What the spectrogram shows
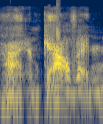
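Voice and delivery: tiny, very high, squeaky gremlin voice. Guessing aloud how a cartoon character sounds: Calvin voice. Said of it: "I bet Calvin sounds like".

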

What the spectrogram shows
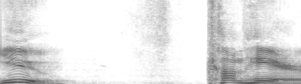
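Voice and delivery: voice as if through a helmet speaker, behind a mask. Describing the stormtroopers' voice lines to another speaker: imitating stormtrooper helmet voice. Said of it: "sounds like the stormtrooper, like, voice in the helmet".

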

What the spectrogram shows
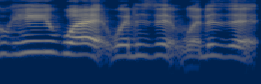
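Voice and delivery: put-on panicked, urgent, pressing tone. Retelling a woman's reply when a man distracts her, acting panicked. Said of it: "And she's so panicked".

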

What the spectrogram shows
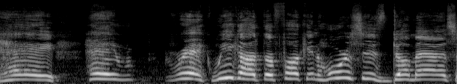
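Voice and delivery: acted, high, jeering, taunting holler from afar. Retelling a movie scene, a character shouting over to another: imitating Benny's taunting shout. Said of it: "Benny taunt-, shouts over".

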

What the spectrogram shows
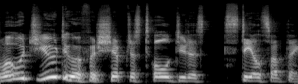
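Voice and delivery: loud, high, big put-on indignation. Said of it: "affects a very, like, indignant".

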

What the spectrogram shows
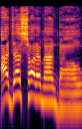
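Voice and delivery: mock mournful, distant voice.

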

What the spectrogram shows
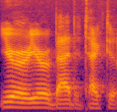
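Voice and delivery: plain

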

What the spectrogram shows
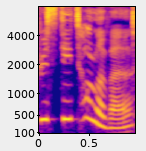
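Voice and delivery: very high, fake British accent. Saying a player's name after being asked: put-on British accent. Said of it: "You gotta say it with that British accent".

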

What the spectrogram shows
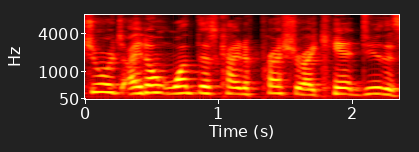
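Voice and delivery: high, mock near-tearful voice, on the verge of tears. Retelling a character's reply while on the verge of tears: imitating someone near tears. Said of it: "on the fucking verge of tears".

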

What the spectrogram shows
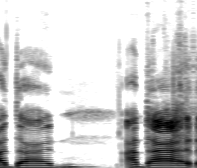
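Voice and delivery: sudden, very slow, put-on Southern drawl. Playing a ghost in an improvised movie scene: Southern accent. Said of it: "why'd you go Southern suddenly?".

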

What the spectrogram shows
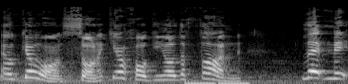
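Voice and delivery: high-pitched, put-on British accent. Reading a story aloud, voicing a character's line in a British accent. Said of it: "how's that British accent going for you?".

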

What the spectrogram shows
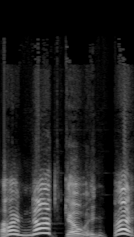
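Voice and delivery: shrill, loud, sing-song voice. Doing lines from the movie, the speaker uses a King Candy voice. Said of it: "oh sorry that's king candy".

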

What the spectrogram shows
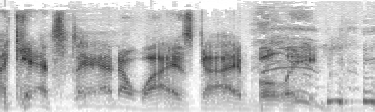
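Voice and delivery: put-on raspy voice. Retelling a scene, imitating the dad's raspy voice. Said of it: "He's got this raspy-ass voice".

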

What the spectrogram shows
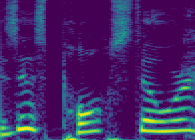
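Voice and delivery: giddy and thrilled, very high-pitched. Retelling a Ghostbusters scene of sliding down the pole: excited Ray Stantz impression. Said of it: "And he's so excited".

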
